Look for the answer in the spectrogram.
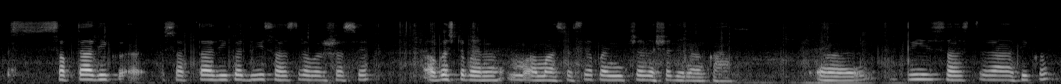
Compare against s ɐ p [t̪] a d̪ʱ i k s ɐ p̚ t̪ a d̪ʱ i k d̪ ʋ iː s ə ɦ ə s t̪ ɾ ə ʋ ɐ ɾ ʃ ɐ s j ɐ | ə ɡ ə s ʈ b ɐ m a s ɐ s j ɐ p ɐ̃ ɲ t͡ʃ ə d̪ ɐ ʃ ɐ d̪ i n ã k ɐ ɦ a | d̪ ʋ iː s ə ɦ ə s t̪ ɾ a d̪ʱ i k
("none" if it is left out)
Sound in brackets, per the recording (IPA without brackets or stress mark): t̪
